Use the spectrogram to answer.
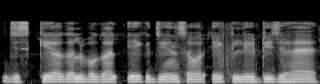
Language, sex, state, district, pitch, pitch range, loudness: Hindi, male, Jharkhand, Palamu, 125 Hz, 120-125 Hz, -15 LUFS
